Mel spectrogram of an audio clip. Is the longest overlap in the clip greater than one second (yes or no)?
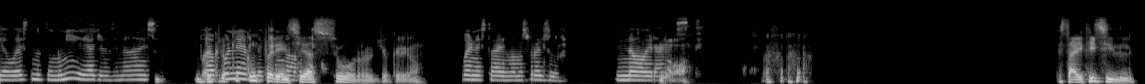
yes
